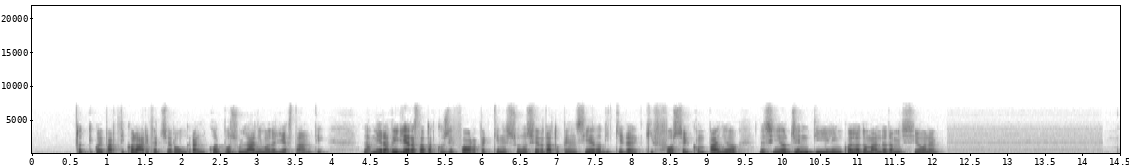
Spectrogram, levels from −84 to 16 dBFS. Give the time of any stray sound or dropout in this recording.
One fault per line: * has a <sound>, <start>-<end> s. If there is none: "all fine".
all fine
